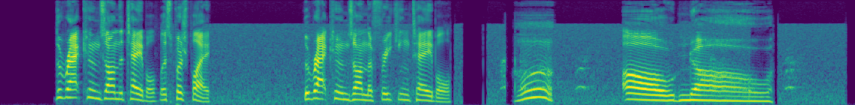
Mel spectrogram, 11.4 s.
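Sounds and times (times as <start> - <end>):
speech: 0.7 - 3.0, 4.0 - 6.2, 6.8 - 7.5, 8.3 - 10.4
dog barking at raccoon: 7.7 - 7.9, 10.4 - 10.7.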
